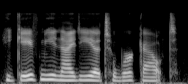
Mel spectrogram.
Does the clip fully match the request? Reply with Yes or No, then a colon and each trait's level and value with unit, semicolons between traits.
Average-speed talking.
No: fast, 255 wpm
